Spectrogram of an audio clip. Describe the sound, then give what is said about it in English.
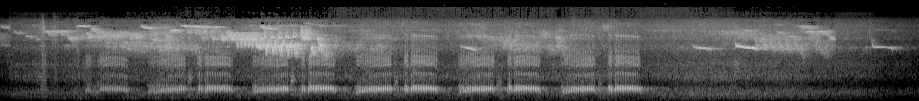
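A turtle dove purrs in a steady series of low, rolling phrases, each a few breaths apart, while smaller birds chirp and twitter faintly in the background. “For many country folk, the gentle rolling purr of the turtle dove is evocative of the splendour of high summer, but this once familiar sound of the sunlit country lanes of rural Norfolk is disappearing.”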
